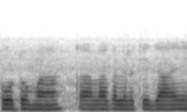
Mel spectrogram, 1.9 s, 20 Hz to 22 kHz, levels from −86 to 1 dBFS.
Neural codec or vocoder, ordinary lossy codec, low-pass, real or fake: vocoder, 44.1 kHz, 80 mel bands, Vocos; none; 7.2 kHz; fake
